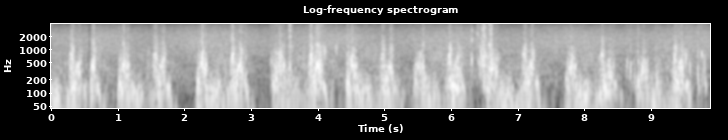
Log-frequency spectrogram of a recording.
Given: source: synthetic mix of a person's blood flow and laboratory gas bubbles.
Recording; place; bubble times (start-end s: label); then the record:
Doppler ultrasound of blood flow; precordium
2.83-2.96 s: bubbles
3.27-3.63 s: bubbles
4.00-4.14 s: bubbles
4.25-4.29 s: bubbles
6.03-6.18 s: bubbles
6.26-6.75 s: bubbles
8.31-8.48 s: bubbles
8.60-8.85 s: bubbles
9.05-9.14 s: bubbles
9.37-9.45 s: bubbles
9.49-9.62 s: bubbles
9.66-9.86 s: bubbles
From the record:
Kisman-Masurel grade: 232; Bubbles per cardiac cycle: several, 3 to 8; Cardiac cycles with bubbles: 50 to 99%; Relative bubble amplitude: moderate (0.250 to 0.450); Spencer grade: 3 (all of the cardiac periods contain showers or single bubble signals, but not dominating or overriding the cardiac motion signals); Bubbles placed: anywhere in the cardiac cycle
